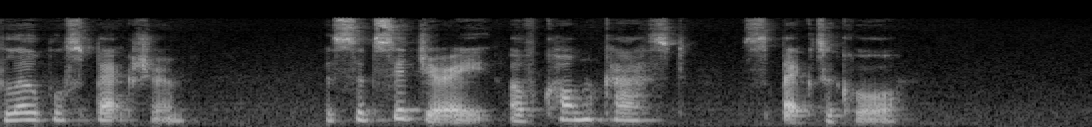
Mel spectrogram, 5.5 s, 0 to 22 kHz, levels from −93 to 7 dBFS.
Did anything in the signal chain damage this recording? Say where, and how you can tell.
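Yes: comfort noise in place of the background at 1.23–1.61 s and 4.89–5.46 s. Featureless hiss, about 2 dB up then down, likely Opus DTX at the codec.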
